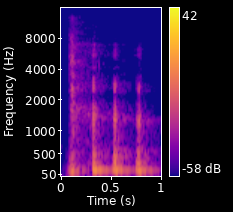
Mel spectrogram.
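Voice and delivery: brief chuckle in quick pulses; short laugh. Real, not acted. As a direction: laugh briefly at your own question. Amused at own question.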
